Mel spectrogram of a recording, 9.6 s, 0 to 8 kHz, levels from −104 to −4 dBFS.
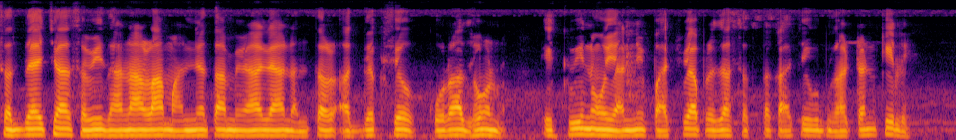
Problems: constant background noise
